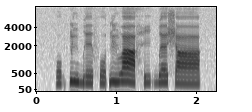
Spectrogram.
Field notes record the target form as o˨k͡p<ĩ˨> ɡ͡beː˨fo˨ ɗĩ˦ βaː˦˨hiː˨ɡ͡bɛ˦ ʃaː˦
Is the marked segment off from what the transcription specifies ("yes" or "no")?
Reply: yes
